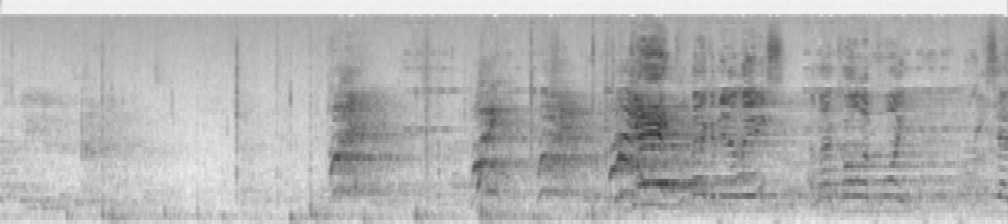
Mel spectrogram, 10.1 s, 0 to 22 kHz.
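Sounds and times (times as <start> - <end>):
high-pitched martial arts shouts: 3.3 - 3.8, 4.7 - 6.9.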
